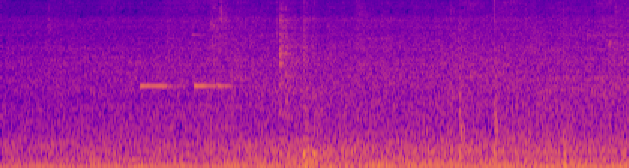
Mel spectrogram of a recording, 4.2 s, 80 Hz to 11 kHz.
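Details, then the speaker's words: 2015 Subaru rear power liftgate after tightening the loose nut: steady, low, even motor hum through the travel with no clicking or ticking. Normal liftgate operation. "wow it looks like the noise is gone guys all I did was uh tighten up that nut right there it was a little loose"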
